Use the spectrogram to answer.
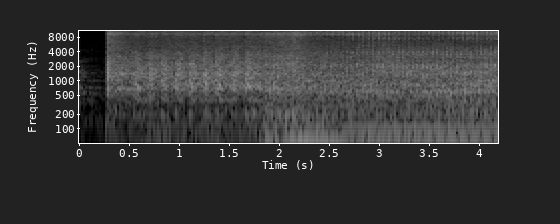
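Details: Dacia Logan diesel, Cat N Copart car, after new head gasket, skimmed head, new head bolts, water pump, cam belt, tensioner, thermostat and fresh coolant, on a possibly low battery: brief crank, catches at once, smooth even idle like a sewing machine.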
